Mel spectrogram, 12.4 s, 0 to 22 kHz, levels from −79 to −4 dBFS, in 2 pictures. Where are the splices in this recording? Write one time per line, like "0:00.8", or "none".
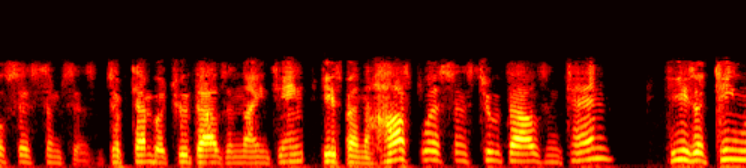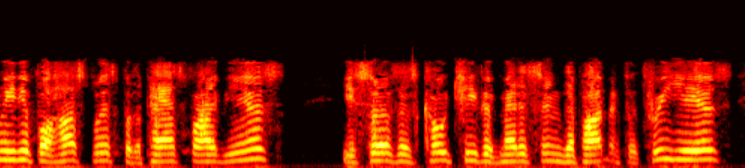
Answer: none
